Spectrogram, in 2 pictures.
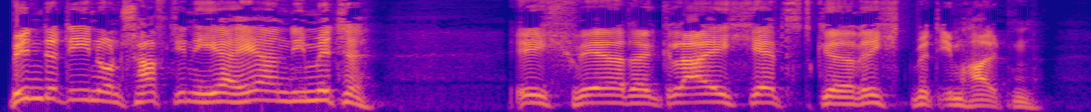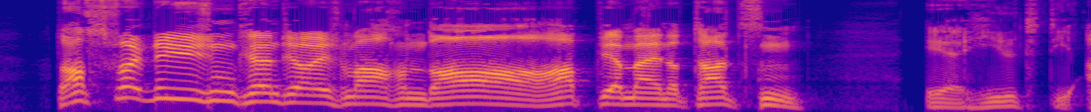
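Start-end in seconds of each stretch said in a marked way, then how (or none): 0.0-5.2 high, loud, imperious order; commanding shout. Acted. Official orders the prisoner bound. 5.7-9.5 loud, high, defiant retort; defiant shout. Acted. Prisoner loudly defies his captors.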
